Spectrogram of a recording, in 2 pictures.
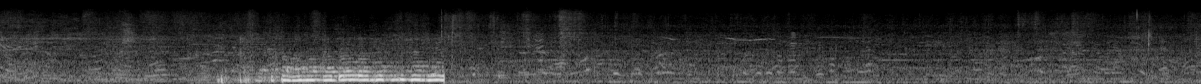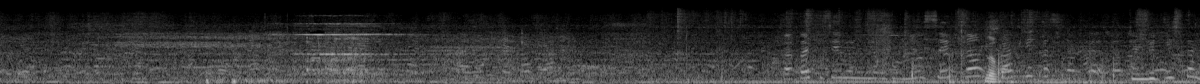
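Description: Horse hooves crunch through dry leaves.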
